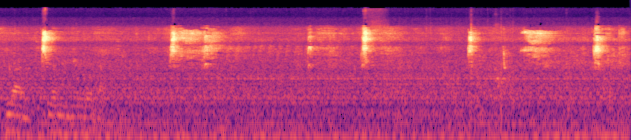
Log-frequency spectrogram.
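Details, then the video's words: Pancawarna bird, a songbird said to be growing rare, kept as song material for training white-rumped shamas: sharp, high chirping bursts roughly every one and a half seconds over a faint low hum. "SUARA BURUNG PANCAWARNA"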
